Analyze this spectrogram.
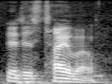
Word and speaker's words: Tylo: I hear people pronounce it Tylo or Tilo. I always pronounce it Tylo. I pronounce it Tylo. We are the deciders, right? So it is Tylo.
